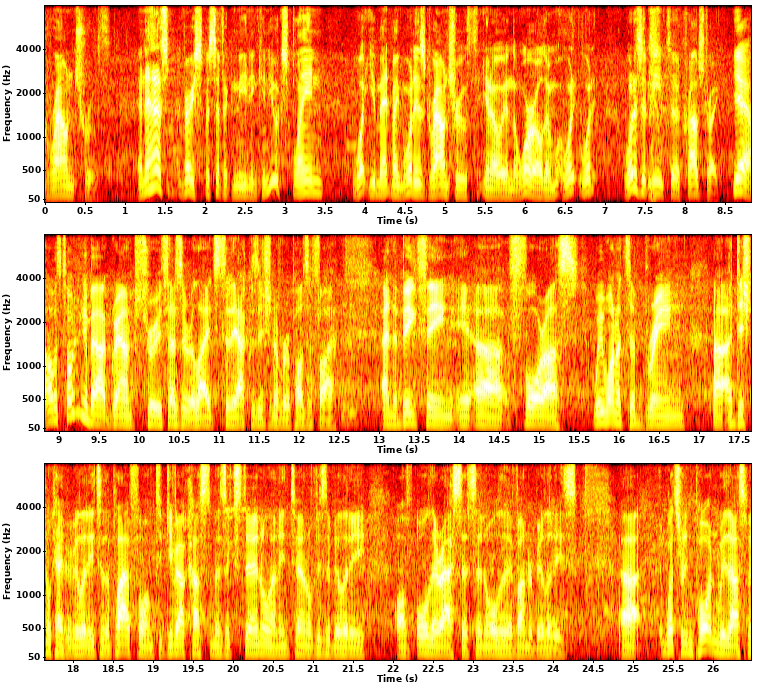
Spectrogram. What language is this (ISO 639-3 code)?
eng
